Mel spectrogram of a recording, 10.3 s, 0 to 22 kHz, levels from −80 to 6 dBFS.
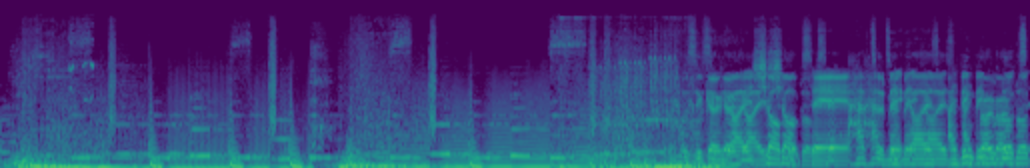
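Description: From 5.58 s to the end, a doubled audio track appears. A second, equally loud copy trails by roughly 150 ms, likely from an out-of-step duplicate path.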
